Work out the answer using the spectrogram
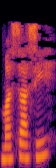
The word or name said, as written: masa sih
